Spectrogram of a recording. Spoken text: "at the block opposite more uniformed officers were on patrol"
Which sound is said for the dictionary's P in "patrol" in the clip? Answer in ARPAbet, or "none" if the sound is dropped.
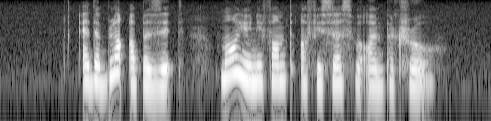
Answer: P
